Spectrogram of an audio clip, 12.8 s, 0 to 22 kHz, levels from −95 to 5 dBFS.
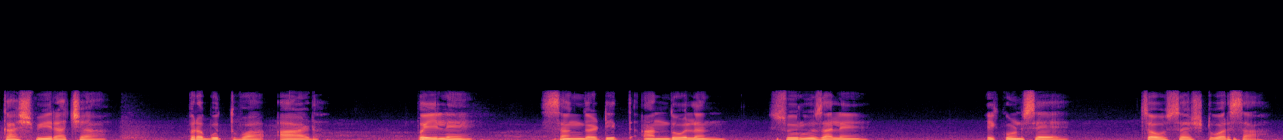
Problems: none marked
